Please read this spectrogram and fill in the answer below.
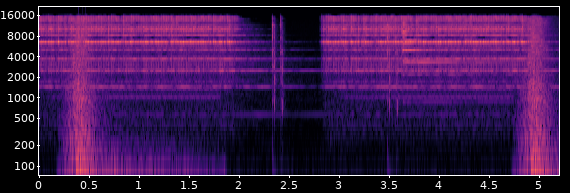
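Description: Channel intro sound effects: a whoosh, then sustained high ringing tones that break off briefly about two seconds in. Two pairs of sharp mouse-click sounds, about two and a half and three and a half seconds in, go with the subscribe and bell-button animation, and a second whoosh comes near the end.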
